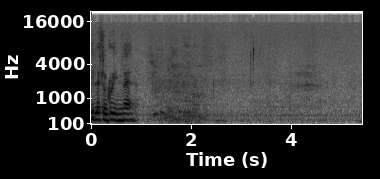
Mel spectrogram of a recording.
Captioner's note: audience laughs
